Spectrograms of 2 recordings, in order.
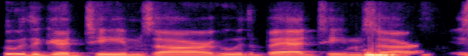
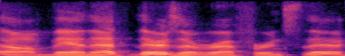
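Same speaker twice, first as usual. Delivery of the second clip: ordinary delivery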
